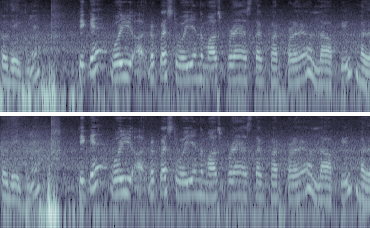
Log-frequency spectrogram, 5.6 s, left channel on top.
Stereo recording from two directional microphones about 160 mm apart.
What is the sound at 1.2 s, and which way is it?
Speech, 20° left (ahead or behind).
